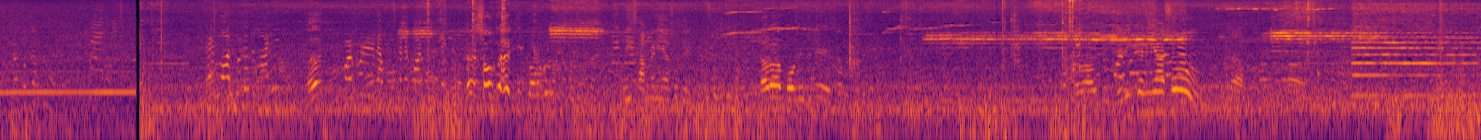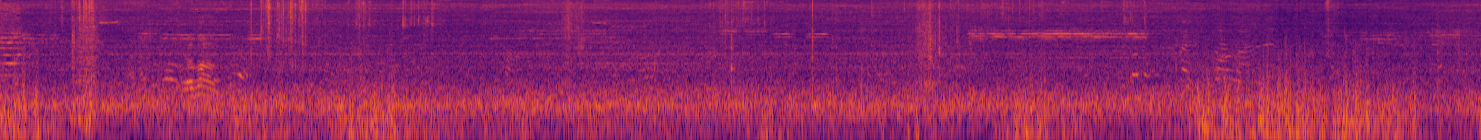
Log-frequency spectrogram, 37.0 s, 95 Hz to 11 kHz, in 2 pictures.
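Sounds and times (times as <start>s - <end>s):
crowd noise: 0.0s - 37.0s
steady traffic: 0.0s - 37.0s
vehicle horn: 6.8s - 8.2s, 11.5s - 15.0s, 15.8s - 19.2s, 30.6s - 32.9s, 35.4s - 37.0s.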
